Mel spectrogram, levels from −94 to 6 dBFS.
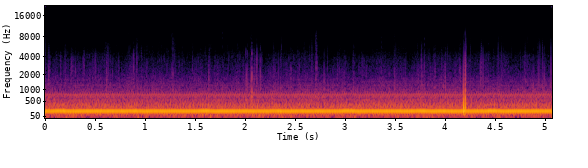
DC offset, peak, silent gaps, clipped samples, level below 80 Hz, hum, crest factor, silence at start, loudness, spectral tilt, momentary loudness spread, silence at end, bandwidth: under 0.1%; -4 dBFS; none; under 0.1%; -40 dBFS; 60 Hz at -35 dBFS; 14 dB; 0 s; -19 LUFS; -13.5 dB/octave; 1 LU; 0 s; 2.2 kHz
